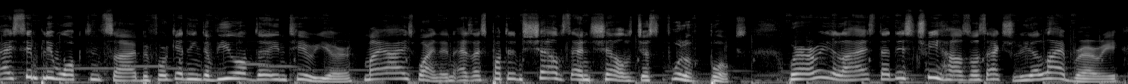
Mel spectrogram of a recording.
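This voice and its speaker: A man's voice: sits high, mellow. A man narrating a scripted first-person story in a wry, dramatic storytelling manner. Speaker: fan fiction narrator. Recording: background music under the voice. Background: music.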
